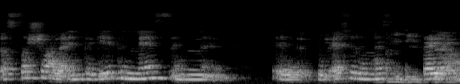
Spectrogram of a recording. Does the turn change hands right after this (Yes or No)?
Yes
